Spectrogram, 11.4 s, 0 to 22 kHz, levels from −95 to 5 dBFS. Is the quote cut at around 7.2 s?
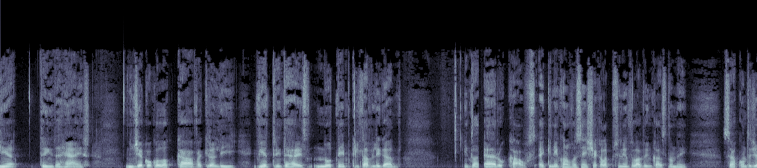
yes; 1 cut; at 7.2 s

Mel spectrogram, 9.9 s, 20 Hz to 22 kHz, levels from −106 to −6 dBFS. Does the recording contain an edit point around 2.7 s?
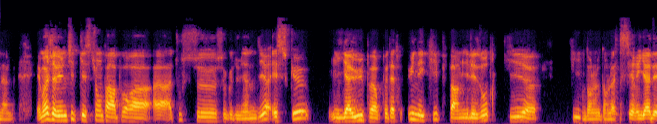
no; 1 cut; at 8.7 s

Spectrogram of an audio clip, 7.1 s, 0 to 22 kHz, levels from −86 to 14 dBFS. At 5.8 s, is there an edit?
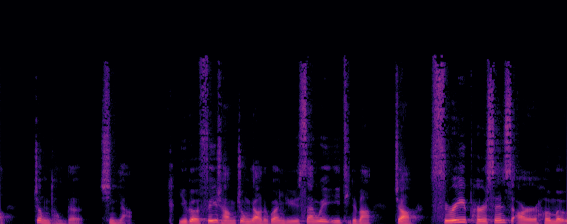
no; 2 cuts; at 2.1 s, 4.3 s

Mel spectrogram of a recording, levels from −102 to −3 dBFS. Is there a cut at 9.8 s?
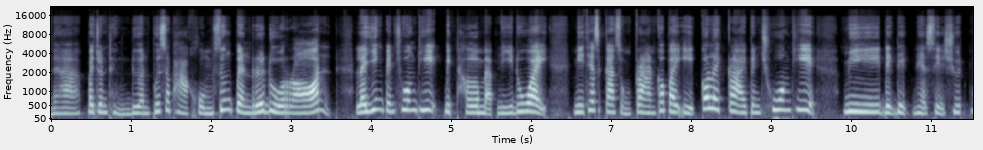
no; 1 cut; at 8.0 s

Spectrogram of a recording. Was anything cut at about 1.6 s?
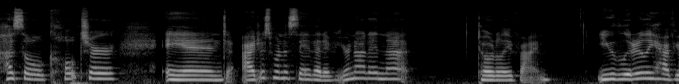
no; 1 cut; at 5.9 s

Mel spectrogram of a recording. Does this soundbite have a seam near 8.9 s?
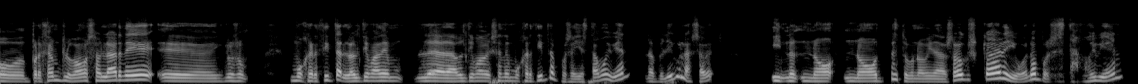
yes; 1 cut; at 8.9 s

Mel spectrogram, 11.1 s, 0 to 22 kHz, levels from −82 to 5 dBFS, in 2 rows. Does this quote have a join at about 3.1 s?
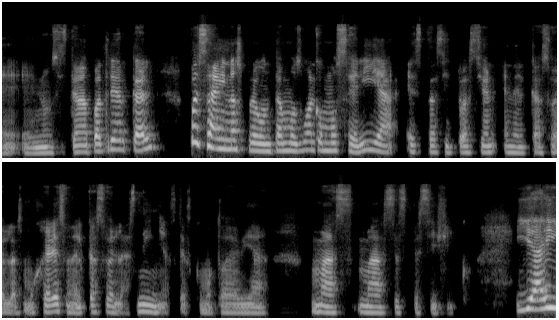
yes; 1 cut; at 3.1 s

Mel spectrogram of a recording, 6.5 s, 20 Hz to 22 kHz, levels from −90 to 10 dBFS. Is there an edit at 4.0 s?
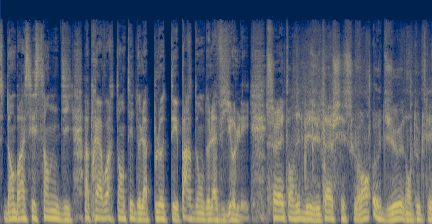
yes; 1 cut; at 4.0 s

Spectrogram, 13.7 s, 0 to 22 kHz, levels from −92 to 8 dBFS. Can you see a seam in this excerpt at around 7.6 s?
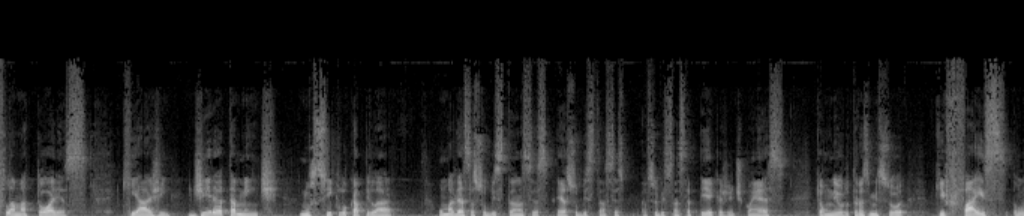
no; 0 cuts

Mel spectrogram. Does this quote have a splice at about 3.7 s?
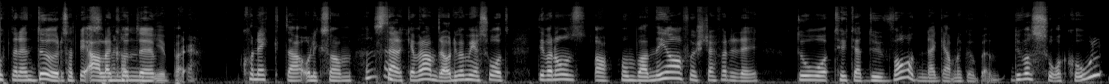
no; 1 cut; at 6.1 s

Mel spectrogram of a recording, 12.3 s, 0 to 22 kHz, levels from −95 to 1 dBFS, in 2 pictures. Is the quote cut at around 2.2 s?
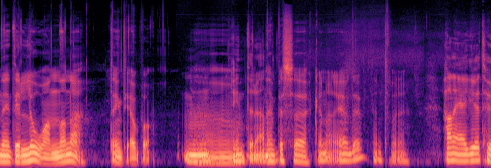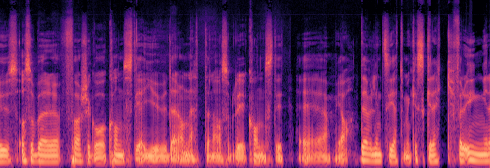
yes; 2 cuts; at 2.2 s, 9.7 s

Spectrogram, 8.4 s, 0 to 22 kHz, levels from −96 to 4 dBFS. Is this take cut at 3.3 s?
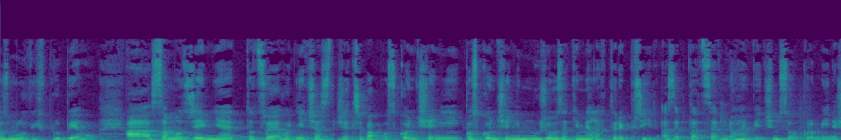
yes; 3 cuts; at 1.2 s, 3.3 s, 4.6 s

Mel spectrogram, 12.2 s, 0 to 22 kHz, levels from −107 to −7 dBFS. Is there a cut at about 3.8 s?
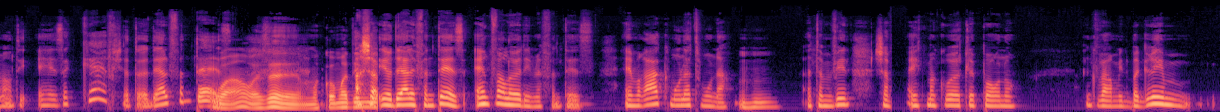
yes; 3 cuts; at 3.8 s, 8.9 s, 10.7 s

